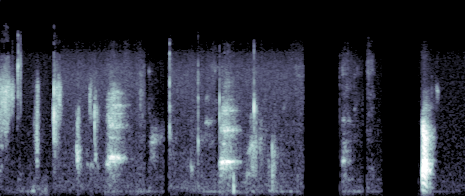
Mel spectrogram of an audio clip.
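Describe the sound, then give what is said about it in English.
A dog gives faint, scattered short yips and whimpering sounds, then one louder, sharper bark near the end, with long quiet gaps between. “Dog.”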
